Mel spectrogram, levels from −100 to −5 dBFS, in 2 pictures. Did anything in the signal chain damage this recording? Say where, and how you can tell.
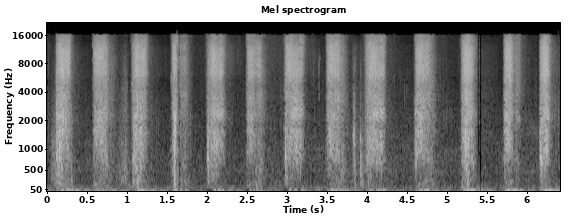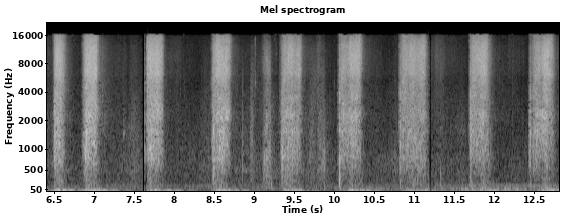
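Yes. The damage happened at the codec stage, as damaged data in a compressed stream. Four brief blips break through the sound at 1.61 to 1.66 s, 5.38 to 5.43 s, 7.60 to 7.66 s and 11.17 to 11.21 s. Each lasts roughly 40 to 60 ms. Corrupted bytes made the decoder misread those frames and lose sync. It then hunted for the next valid frame header. That short garbled stretch is the blip you hear.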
